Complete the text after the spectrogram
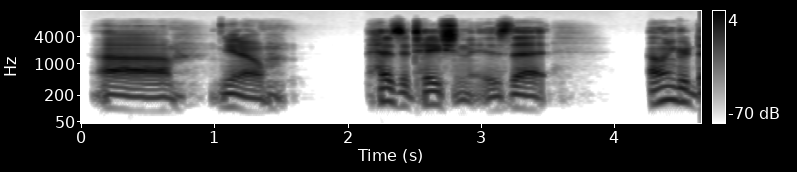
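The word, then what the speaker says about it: Ehlinger: Texas feels like was Sam Ellinger. Ellinger. What's the ruling on that? How do you say his last name? – Ellinger.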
